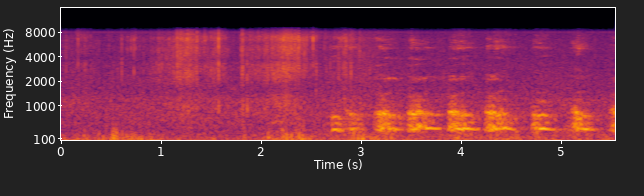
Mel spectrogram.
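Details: Howler monkeys near Casas Pelicano, Playa Junquillal, Costa Rica; after a stretch of rustling background, a series of short guttural grunts repeats roughly every half second, deep and throaty with layered tones.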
